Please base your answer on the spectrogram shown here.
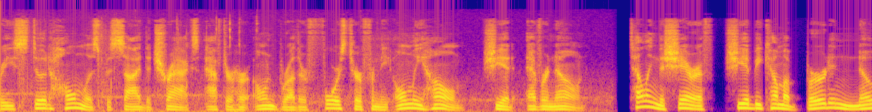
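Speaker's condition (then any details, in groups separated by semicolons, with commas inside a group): No condition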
